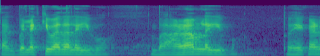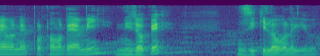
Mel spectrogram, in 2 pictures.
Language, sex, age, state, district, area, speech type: Assamese, male, 18-30, Assam, Charaideo, urban, spontaneous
